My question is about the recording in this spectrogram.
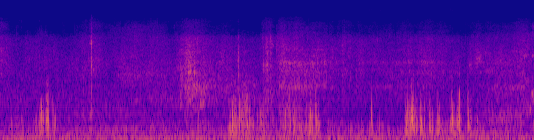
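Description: Wind buffeting the microphone, with a few irregular footsteps squelching through wet, waterlogged mud.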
